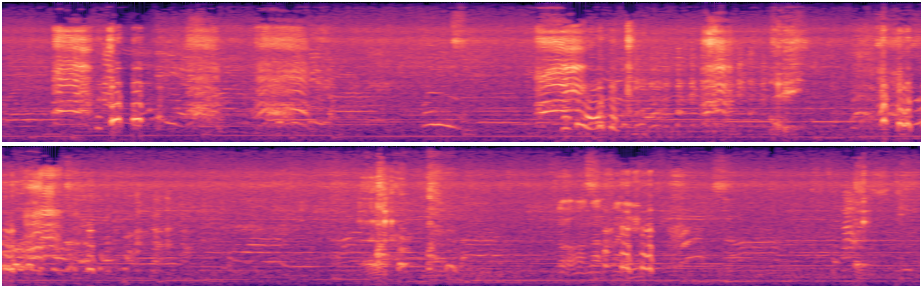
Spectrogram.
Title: Daddy burps for baby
